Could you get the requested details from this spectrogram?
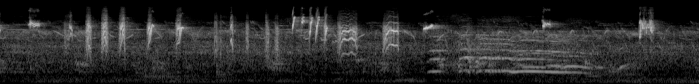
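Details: Male olive-backed sunbird, Natuna, singing as a lure for other birds: quick high ticking notes and a rapid trill burst, then softer drawn-out, gently falling whistles.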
